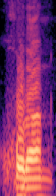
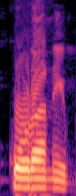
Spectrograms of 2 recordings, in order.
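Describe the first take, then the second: First: "কোরআন" mispronounced with an opening KH; wrong aspirated Q. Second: Said in the usual way. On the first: Shown as a demonstration. Teacher repeating a warning, showing the forbidden KH start. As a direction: begin "কোরআন" on a breathy খ instead of ক. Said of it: "কখনো বলবেন না". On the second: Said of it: "কোরআনটাকে কোরআনই বলবেন".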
